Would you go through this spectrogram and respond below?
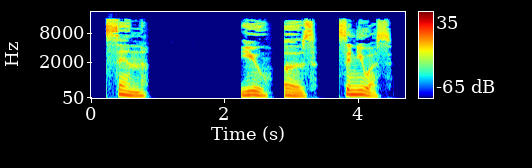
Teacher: Stress sin and keep U smooth.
